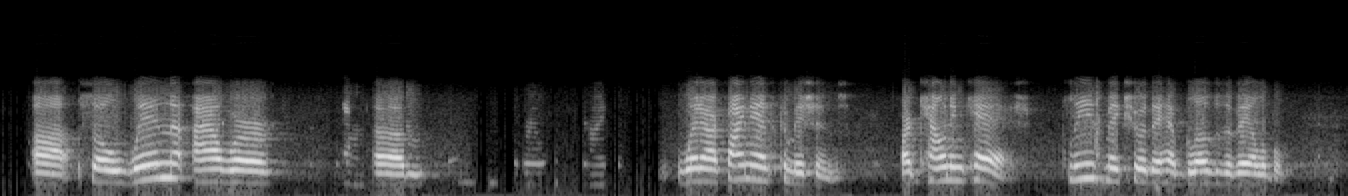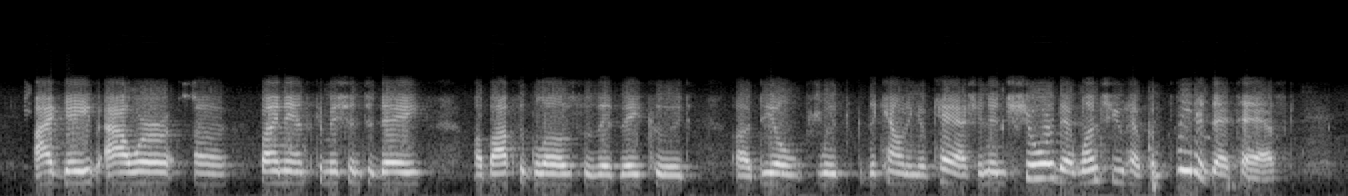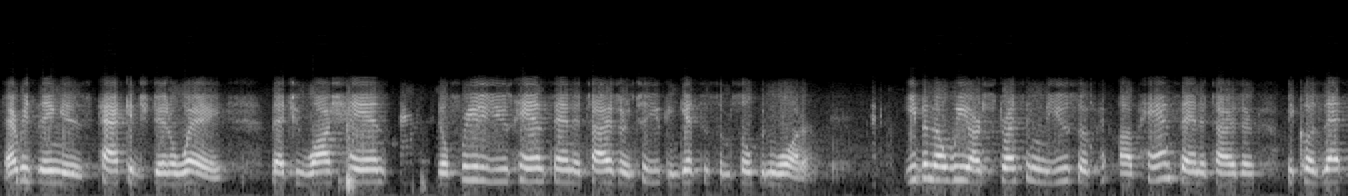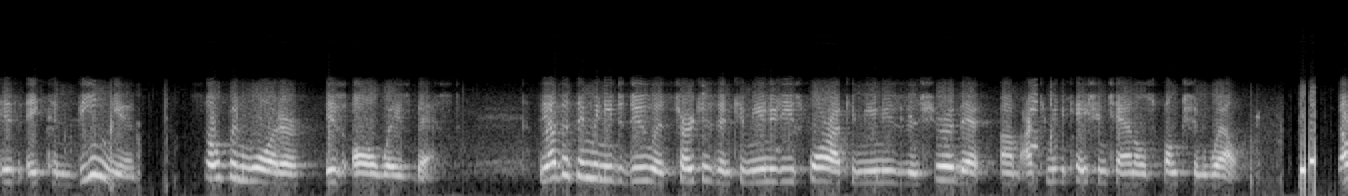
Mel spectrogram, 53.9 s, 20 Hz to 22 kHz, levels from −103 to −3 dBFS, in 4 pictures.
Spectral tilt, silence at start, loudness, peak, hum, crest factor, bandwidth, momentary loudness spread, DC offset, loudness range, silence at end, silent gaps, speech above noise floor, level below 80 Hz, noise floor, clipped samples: -8 dB/octave; 0.3 s; -23 LUFS; -8 dBFS; none; 16 dB; 5 kHz; 11 LU; under 0.1%; 3 LU; 0 s; none; 39 dB; -68 dBFS; -62 dBFS; under 0.1%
